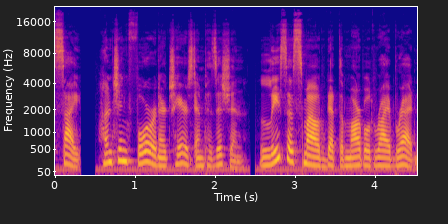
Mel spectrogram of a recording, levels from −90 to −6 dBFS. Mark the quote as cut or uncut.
cut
